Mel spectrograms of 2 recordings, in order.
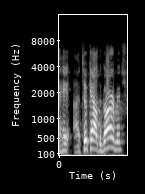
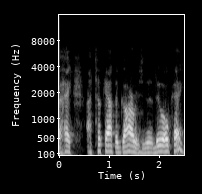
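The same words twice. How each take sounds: First: Said in the usual way. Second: Lower, softer, seeking approval; timid little boy. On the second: Acted. Husband to wife about the garbage, timid and approval-seeking. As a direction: ask like a boy afraid of trouble. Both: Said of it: "we might not even say it that way".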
